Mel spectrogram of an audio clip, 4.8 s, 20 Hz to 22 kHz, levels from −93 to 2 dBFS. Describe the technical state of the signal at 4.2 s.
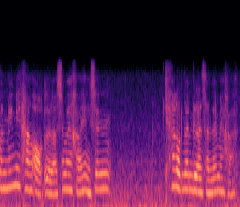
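The AMR wideband (HD Voice) codec damage runs through the whole clip, including 4.2 s. The speech is coded by a low-rate vocal tract model driven by sparse pulses, and the heavy rough, raspy quality fits the lowest 6.6 kbit/s mode. On a spectrogram, harmonics below 6.4 kHz look smeared and grainy, the band above is filled with diffuse noise instead of structure, and nothing appears above 7.6 kHz.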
